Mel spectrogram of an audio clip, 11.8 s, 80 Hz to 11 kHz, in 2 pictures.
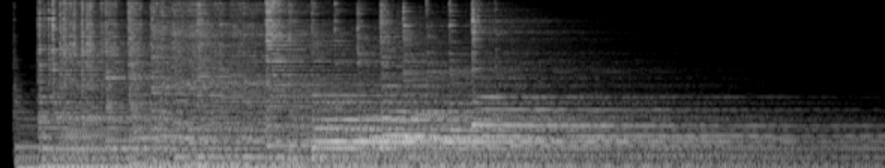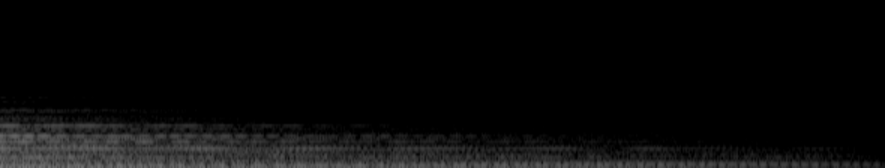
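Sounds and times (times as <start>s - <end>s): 
haunted strings slow hard up stroke: 0.3s - 6.9s.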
